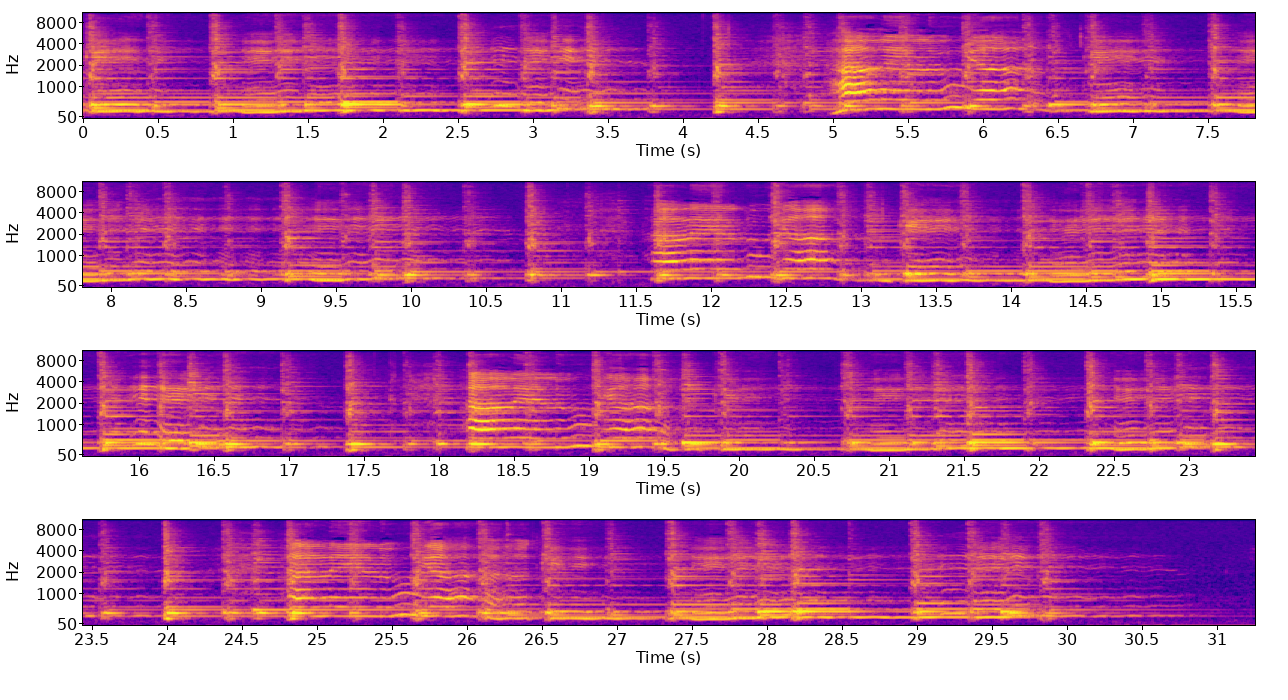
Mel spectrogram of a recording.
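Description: Ukulele strummed in a steady rhythm of chords, with a woman's voice singing long, wordless notes over it every few seconds. The playing stops at the very end.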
